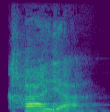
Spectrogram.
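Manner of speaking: "kaya" with a puff of air after K; aspirated K. Shown as a demonstration. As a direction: breathe through the K of "kaya". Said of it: "Es kaya".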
